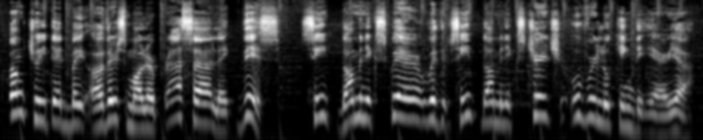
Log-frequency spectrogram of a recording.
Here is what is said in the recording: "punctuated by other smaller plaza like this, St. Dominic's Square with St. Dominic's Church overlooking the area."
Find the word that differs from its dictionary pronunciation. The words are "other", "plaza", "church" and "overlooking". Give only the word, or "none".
plaza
